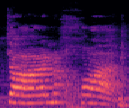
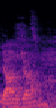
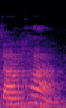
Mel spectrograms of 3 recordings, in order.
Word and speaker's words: Don Juan: That is how you say that, mister. Don Juan. Wouldn't that be Don John? No, it's Don Juan. Well, depends on what language you're speaking, I guess.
